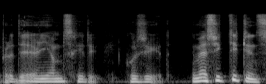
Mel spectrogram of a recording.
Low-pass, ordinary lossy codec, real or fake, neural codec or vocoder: 10.8 kHz; AAC, 64 kbps; fake; codec, 24 kHz, 0.9 kbps, WavTokenizer, small release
